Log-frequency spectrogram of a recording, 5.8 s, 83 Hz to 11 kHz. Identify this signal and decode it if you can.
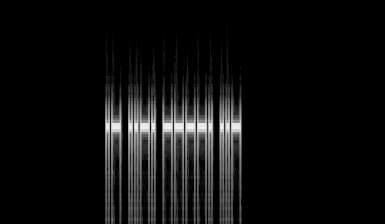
Morse code, heard as a keyed tone, about 28 wpm, 700 Hz. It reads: AF9U
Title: USA Call Signs - 4 Characters - Repeated 2x - 28wpm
